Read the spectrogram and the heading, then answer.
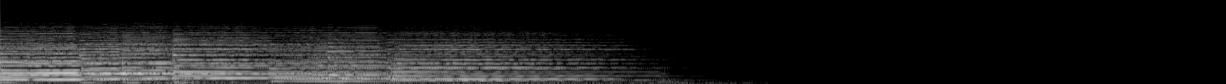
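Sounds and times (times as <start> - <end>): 
prelude music: 0.0 - 7.1.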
